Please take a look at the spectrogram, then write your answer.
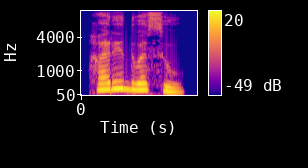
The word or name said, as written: ಹರಿದ್ವಸು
